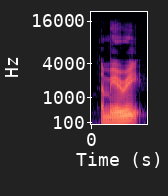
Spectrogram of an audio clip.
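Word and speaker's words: Emeria: block dude oh um emerical was on there ameria the sky ruin amiri is that how you pronounce it yeah yeah the skyrim i want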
